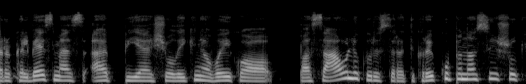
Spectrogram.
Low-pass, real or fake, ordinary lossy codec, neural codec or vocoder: 10.8 kHz; real; Opus, 24 kbps; none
